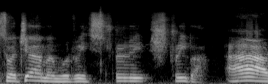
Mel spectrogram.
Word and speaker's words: Strieber: I think you said to me it was Strieber because it's German, isn't it? I'm just following German pronunciation rules. I-E is pronounced E.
